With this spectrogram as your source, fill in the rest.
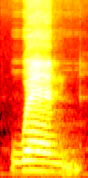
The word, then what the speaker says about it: when: So when the H is followed by a W, then usually it is not pronounced. So in words like what, when, where, why, you usually don't hear a what, when, where, why.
